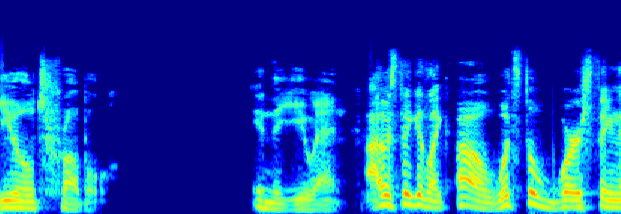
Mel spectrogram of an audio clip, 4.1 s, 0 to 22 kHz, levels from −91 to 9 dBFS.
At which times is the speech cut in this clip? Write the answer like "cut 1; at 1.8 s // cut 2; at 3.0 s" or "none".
cut 1; at 2.3 s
